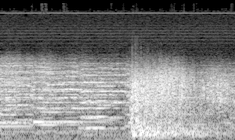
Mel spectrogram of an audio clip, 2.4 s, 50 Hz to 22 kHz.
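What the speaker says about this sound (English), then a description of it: "Jordan guns fire on the Judean hills" Jordanian artillery guns fire on the Judean hills in the 1967 war, a long rumbling roll of distant gunfire broken by a sudden heavy burst midway.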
